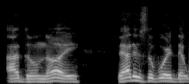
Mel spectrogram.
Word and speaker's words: Adonai: But the name that we call the Shem Havaya, the Shem HaMafurash, which is written Yud-Kei Vav-Kei and pronounced Adonai, that is the word that we find primarily used in the Torah, describing God.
